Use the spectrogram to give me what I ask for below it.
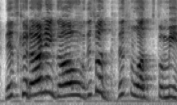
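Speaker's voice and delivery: high, loud words broken by laughter; laughing while talking. Real, not acted.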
